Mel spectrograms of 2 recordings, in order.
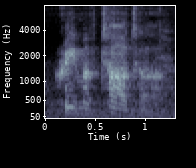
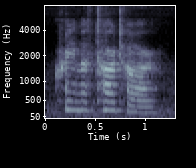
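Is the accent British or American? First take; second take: British; American. First: It is said in a British accent. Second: It is said in an American accent.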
